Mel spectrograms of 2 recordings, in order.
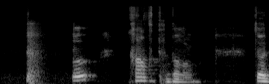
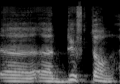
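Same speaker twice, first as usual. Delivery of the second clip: ordinary talk, nothing marked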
